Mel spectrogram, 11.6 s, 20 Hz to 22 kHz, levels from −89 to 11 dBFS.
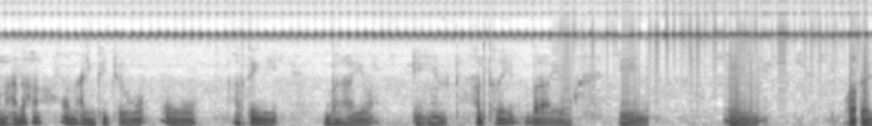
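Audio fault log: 7.37–11.63 s, robotic sound from repeated short buffers: a rigid 100 Hz metallic buzz, likely a 10 ms chunk replayed while most real audio is skipped.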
